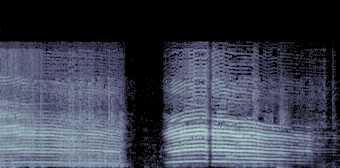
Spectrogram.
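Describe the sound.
Two long, loud, drawn-out wails of exaggerated crying, like a voice hamming up sobs, separated by a brief pause, with no other speech.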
